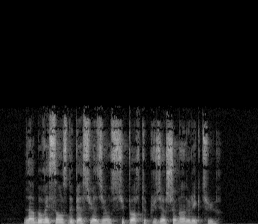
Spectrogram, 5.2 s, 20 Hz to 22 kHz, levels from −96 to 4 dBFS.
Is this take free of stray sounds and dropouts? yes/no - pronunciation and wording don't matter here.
yes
